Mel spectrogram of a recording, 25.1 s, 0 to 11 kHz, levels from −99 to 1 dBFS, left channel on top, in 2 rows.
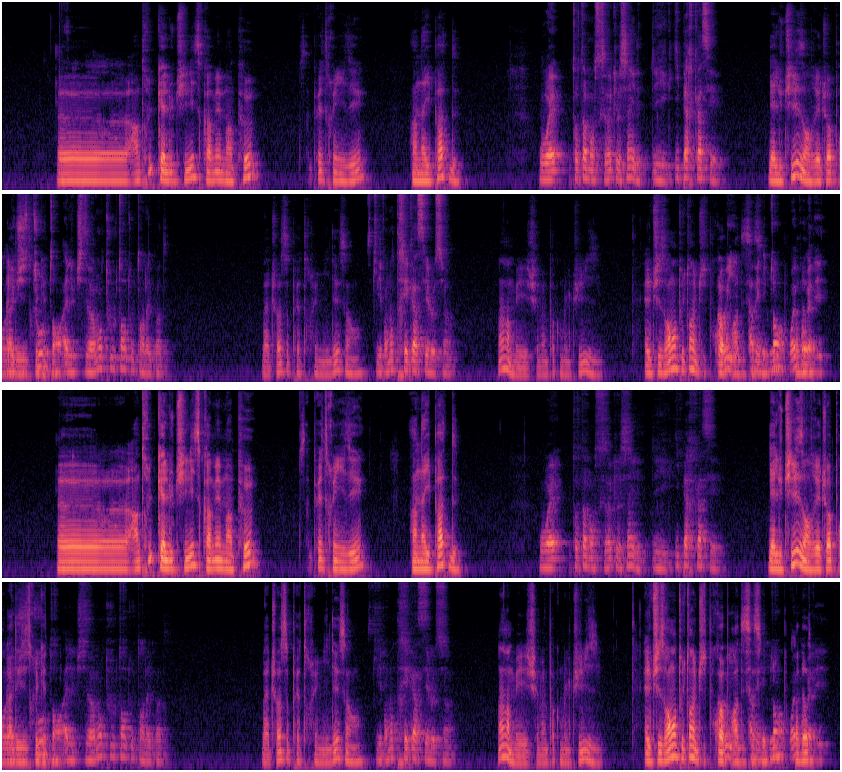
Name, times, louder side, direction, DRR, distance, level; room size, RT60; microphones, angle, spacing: voice 1, 0.8-3.9 4.5-5.4 6.1-6.9 11.5-13.3 16.5-18.0 20.0-21.6 22.2-24.3 24.6-24.7, right 4 dB, 85° right, 0.6 m, -32 dB
voice 2, 8.1-10.8 12.6-15.0 18.1-19.3 23.3-24.9, left 3 dB, 65° left, 1.0 m, -38 dB
14.0 x 10.5 x 2.3 m
head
